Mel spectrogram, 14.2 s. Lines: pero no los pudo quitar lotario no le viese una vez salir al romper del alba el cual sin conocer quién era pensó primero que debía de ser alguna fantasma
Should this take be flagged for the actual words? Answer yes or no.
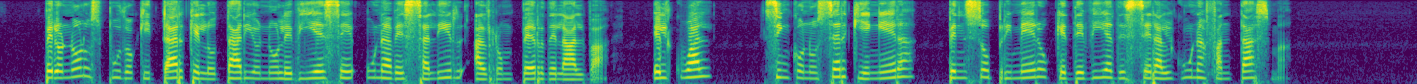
yes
